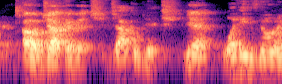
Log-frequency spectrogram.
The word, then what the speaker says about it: Djokovic: I mean, you think about Djanovic, is how you pronounce his name, basketball right now? Oh, Djokovic.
